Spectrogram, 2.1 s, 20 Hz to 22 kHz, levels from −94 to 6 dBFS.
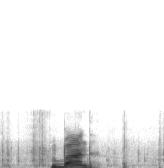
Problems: constant background noise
